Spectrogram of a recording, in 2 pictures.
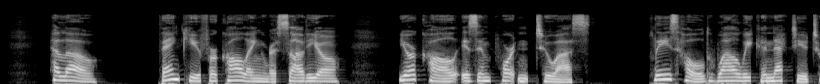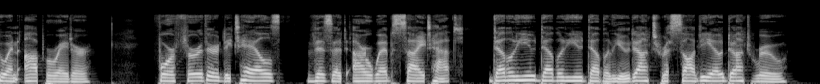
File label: robot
